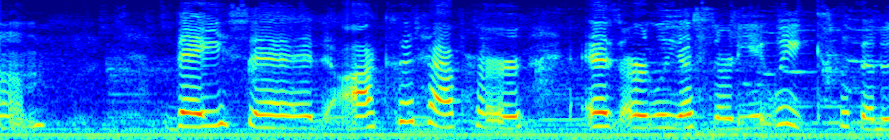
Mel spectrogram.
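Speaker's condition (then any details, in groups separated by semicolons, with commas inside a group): Cerebral palsy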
